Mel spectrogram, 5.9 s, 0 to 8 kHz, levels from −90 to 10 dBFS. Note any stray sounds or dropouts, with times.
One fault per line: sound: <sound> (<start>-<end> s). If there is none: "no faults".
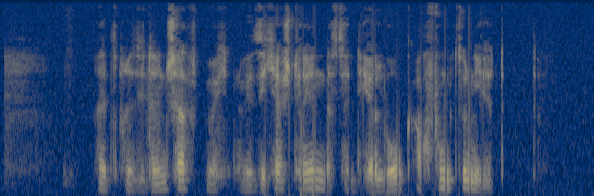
no faults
